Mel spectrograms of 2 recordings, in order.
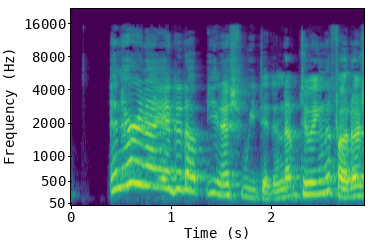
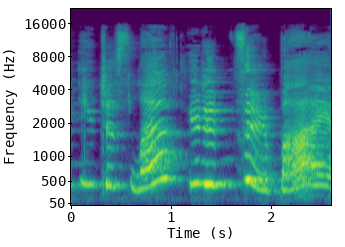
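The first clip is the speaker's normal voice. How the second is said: much higher, slow, wounded mock-whine; imitating her crying; slower than usual. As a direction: plead like a hurt friend on the phone. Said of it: "she called me crying".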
